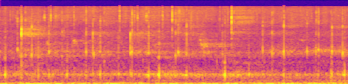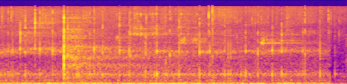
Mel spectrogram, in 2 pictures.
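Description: Hands move and rustle close to a microphone.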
